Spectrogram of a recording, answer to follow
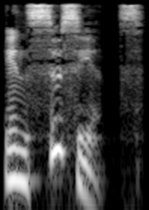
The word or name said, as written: insouciance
